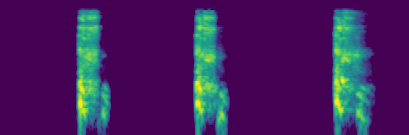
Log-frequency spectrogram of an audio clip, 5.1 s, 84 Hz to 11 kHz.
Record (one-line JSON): {"three_cough_length": "5.1 s", "three_cough_amplitude": 32768, "three_cough_signal_mean_std_ratio": 0.31, "survey_phase": "alpha (2021-03-01 to 2021-08-12)", "age": "18-44", "gender": "Female", "wearing_mask": "No", "symptom_change_to_sense_of_smell_or_taste": true, "symptom_loss_of_taste": true, "symptom_onset": "2 days", "smoker_status": "Never smoked", "respiratory_condition_asthma": false, "respiratory_condition_other": false, "recruitment_source": "Test and Trace", "submission_delay": "2 days", "covid_test_result": "Positive", "covid_test_method": "RT-qPCR"}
